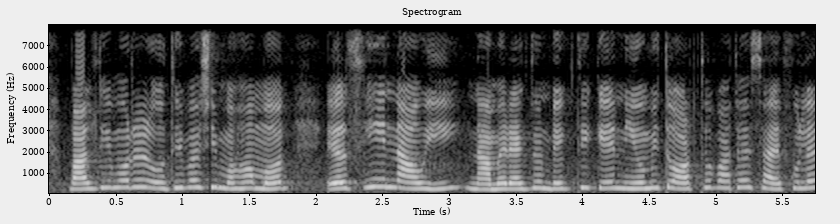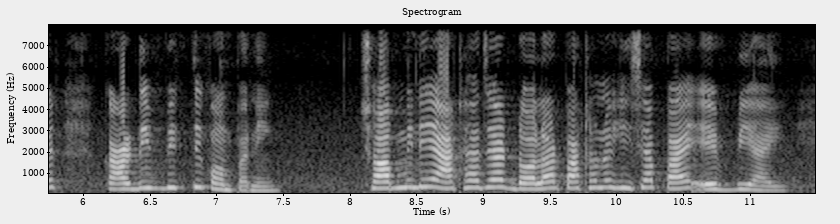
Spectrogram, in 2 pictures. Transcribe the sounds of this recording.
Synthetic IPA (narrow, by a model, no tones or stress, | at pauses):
balʈimoɾeɾod̪ʱibaʃimɔɦamːod̪ | elsɦinawinameɾɛk̚d͡ʑonbek̚t̪ikenijomit̪oɔɾt̪ʰopaʈʰaesajfuleɾkaɾɖifbʱik̚t̪ikɔmpani | ʃɔbmilieaʈʰɦad͡ʑaɾɖɔlaɾpaʈʰanoɦiʃab̚paeefbiaj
